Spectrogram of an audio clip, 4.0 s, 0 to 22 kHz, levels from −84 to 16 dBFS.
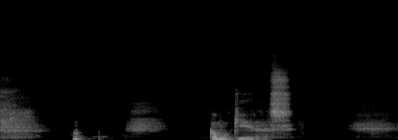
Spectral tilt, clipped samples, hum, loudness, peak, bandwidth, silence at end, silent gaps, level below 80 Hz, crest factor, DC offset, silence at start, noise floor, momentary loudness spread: -4 dB/octave; under 0.1%; none; -37 LUFS; -16 dBFS; 11 kHz; 0.05 s; none; -88 dBFS; 24 dB; under 0.1%; 0 s; -80 dBFS; 19 LU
